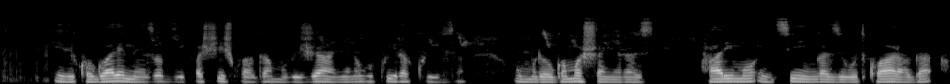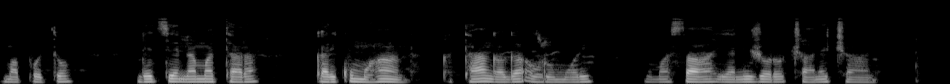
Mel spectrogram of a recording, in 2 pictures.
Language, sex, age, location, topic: Kinyarwanda, female, 50+, Musanze, government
